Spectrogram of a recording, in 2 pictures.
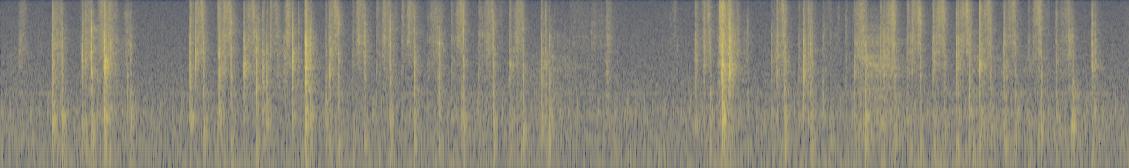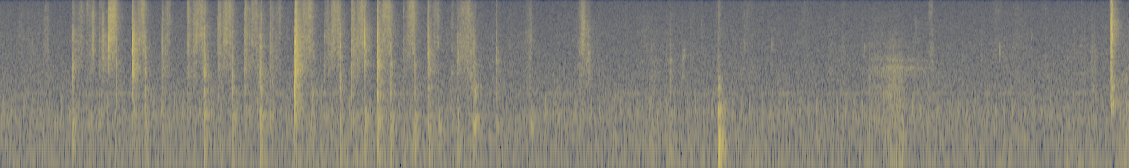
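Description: Law of Attraction oracle cards are shuffled close by in repeated rapid riffling bursts with short pauses between them, and a few faint taps follow toward the end.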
